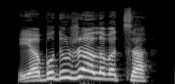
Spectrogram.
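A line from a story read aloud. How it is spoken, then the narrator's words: Shrill shout. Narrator (Russian): визгливо закричал он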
